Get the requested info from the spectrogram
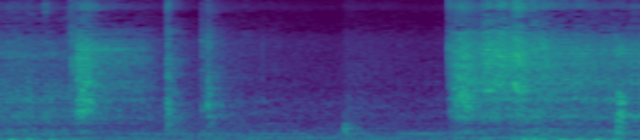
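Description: Suzuki Skywave scooter's four-stroke single, running on a newly fitted carburetor, dies away within the first second. After a couple of short clicks and a quiet spell, the electric starter cranks it near the end and it catches at once and idles.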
